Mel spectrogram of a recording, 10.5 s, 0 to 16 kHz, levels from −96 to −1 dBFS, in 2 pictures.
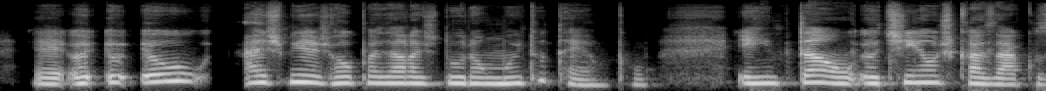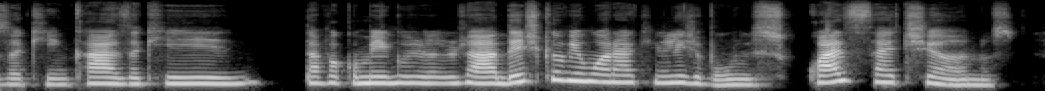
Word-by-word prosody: É 210 Hz, -1 st, -1 dB
eu 230 Hz, -, +1 dB
eu 250 Hz, -1 st, -1 dB
eu 295 Hz, +4 st, +1 dB, 0.2 s
as 250 Hz, 0 st, -1 dB
minhas 265 Hz, -3 st, +1 dB
roupas 230 Hz, +1 st, -2 dB
elas 230 Hz, -1 st, 0 dB
duram 225 Hz, 0 st, -1 dB
muito 225 Hz, +8 st, -1 dB
tempo, 185 Hz, -, -11 dB, 0.4 s
então 230 Hz, +1 st, +1 dB
eu 230 Hz, -, +1 dB
tinha 255 Hz, +3 st, 0 dB
uns 250 Hz, -3 st, -3 dB
casacos 200 Hz, -2 st, -2 dB
aqui 195 Hz, 0 st, -7 dB
em 195 Hz, -, -6 dB
casa 220 Hz, 0 st, +3 dB
que 220 Hz, +1 st, -1 dB, 0.2 s
estava 235 Hz, +1 st, -2 dB
comigo 230 Hz, -1 st, 0 dB
já 230 Hz, -1 st, +6 dB
desde 265 Hz, +5 st, +2 dB
que 345 Hz, -, 0 dB
eu -, -, +2 dB
vim 315 Hz, -, +5 dB
morar 275 Hz, -2 st, +3 dB
aqui 260 Hz, 0 st, -8 dB
em 245 Hz, -, -2 dB
Lisboa, 200 Hz, -7 st, -2 dB
isso 185 Hz, -, -7 dB
quase 265 Hz, +5 st, +6 dB
7 260 Hz, -4 st, -2 dB
anos. 180 Hz, -5 st, -3 dB
230 Hz, 200 wpm, -23 LUFS, 215-250 Hz, 0.4 s, já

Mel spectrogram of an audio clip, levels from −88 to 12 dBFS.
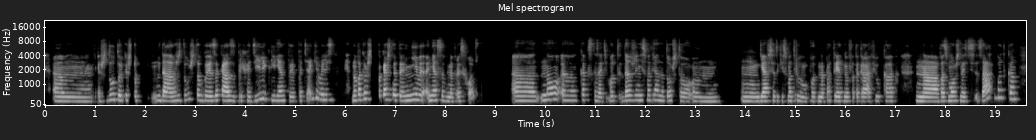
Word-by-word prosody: Эм, 195 Hz, -1 st, -1 dB
жду 225 Hz, +7 st, -3 dB
только 235 Hz, -1 st, +2 dB
что 215 Hz, -3 st, -7 dB, 0.2 s
м-да, 215 Hz, -, +4 dB
жду, 240 Hz, +4 st, -7 dB
чтобы 235 Hz, -6 st, +2 dB
заказы 220 Hz, -2 st, +5 dB
приходили, 220 Hz, +7 st, -3 dB
клиенты 225 Hz, -5 st, -2 dB
подтягивались, 255 Hz, -, -3 dB, 0.3 s
но 230 Hz, +1 st, +1 dB
пока 260 Hz, +4 st, +3 dB
что 295 Hz, 0 st, -2 dB
пока 250 Hz, +2 st, +7 dB
что 255 Hz, -1 st, +1 dB
это 225 Hz, -2 st, +2 dB
не 240 Hz, +4 st, +2 dB
вы 245 Hz, -, +3 dB
не 235 Hz, 0 st, +3 dB
особенно 215 Hz, -5 st, -2 dB
происходит. 200 Hz, +2 st, -4 dB, 0.7 s
Э, 215 Hz, 0 st, +2 dB
но, 270 Hz, +3 st, +2 dB
э, 230 Hz, 0 st, -3 dB
как 250 Hz, 0 st, -5 dB
сказать, 195 Hz, -4 st, -4 dB
вот 215 Hz, 0 st, -7 dB
даже 235 Hz, +3 st, +1 dB
несмотря 240 Hz, 0 st, -2 dB
на 220 Hz, -1 st, -3 dB
то, 220 Hz, +1 st, -2 dB
что, 200 Hz, -4 st, -5 dB
эм, 190 Hz, -1 st, -5 dB, 0.4 s
м, 200 Hz, -1 st, 0 dB
я 205 Hz, 0 st, +7 dB
всё-таки 205 Hz, 0 st, -6 dB
смотрю, 210 Hz, -2 st, -4 dB
вот, 200 Hz, -1 st, -4 dB
на 195 Hz, -1 st, +1 dB
портретную 205 Hz, -1 st, +1 dB
фотографию 200 Hz, +1 st, -2 dB
как 205 Hz, 0 st, -6 dB, 0.3 s
на 195 Hz, -2 st, +6 dB
возможность 205 Hz, 0 st, 0 dB
заработка. 350 Hz, -5 st, 0 dB
215 Hz, 140 wpm, -24 LUFS, 200-235 Hz, 0.7 s, пока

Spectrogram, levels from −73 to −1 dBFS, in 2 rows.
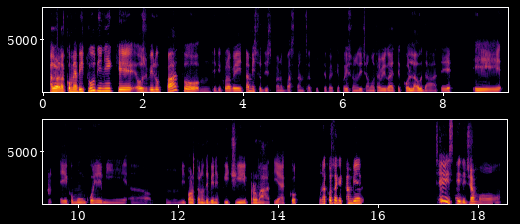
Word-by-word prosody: Allora, 155 Hz, -2 st, +9 dB
come 160 Hz, +3 st, +5 dB
abitudini 230 Hz, +6 st, +4 dB
che 175 Hz, -2 st, +4 dB
ho 155 Hz, -, +4 dB
sviluppato, 180 Hz, -, +2 dB
mhmm, 150 Hz, 0 st, -22 dB
ti 150 Hz, -, -16 dB
dico 150 Hz, 0 st, -9 dB
la 155 Hz, -, +1 dB
verità 155 Hz, +3 st, -1 dB
mi 205 Hz, 0 st, -5 dB
soddisfano 135 Hz, -6 st, -15 dB
abbastanza 130 Hz, 0 st, -18 dB
tutte, 135 Hz, +1 st, -23 dB
perché 125 Hz, -1 st, -19 dB
poi 140 Hz, -, -9 dB
sono 135 Hz, 0 st, -13 dB
diciamo 130 Hz, 0 st, -12 dB
tra 135 Hz, -, -13 dB
virgolette 135 Hz, 0 st, -7 dB
"collaudate" 135 Hz, +2 st, -4 dB, 0.3 s
e 130 Hz, -2 st, -1 dB
mhmm, -, -, -20 dB
e 135 Hz, 0 st, -7 dB
comunque 140 Hz, +1 st, -5 dB
mi, 125 Hz, -2 st, -16 dB
uhm, 60 Hz, -, -27 dB
mhmm, 130 Hz, 0 st, -28 dB
mi 135 Hz, +1 st, -13 dB
portano 135 Hz, -1 st, -2 dB
dei 135 Hz, 0 st, -3 dB
benefici 135 Hz, 0 st, -4 dB
provati 125 Hz, -2 st, -6 dB
ecco. 120 Hz, +1 st, -6 dB, 0.4 s
Una 185 Hz, +4 st, -4 dB
cosa 230 Hz, +4 st, +2 dB
che 215 Hz, -2 st, -2 dB
cambie 205 Hz, +1 st, 0 dB, 1.5 s
Sì, 395 Hz, -5 st, +5 dB
sì 205 Hz, -4 st, +1 dB
diciamo 150 Hz, -2 st, -3 dB
140 Hz, 135 wpm, -23 LUFS, 130-170 Hz, 1.5 s, Allora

